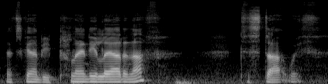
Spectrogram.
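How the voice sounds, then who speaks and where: A man talking through equipment in an informal tutorial, explaining things in a plain-spoken, unhurried way. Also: medium pitch, level tone, a bit bright. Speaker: instructor demonstrating PA equipment.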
